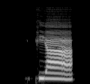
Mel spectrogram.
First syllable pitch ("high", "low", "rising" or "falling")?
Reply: low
